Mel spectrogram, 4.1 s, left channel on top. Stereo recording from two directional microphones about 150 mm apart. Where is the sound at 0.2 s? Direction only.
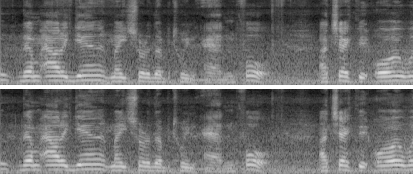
15° right (ahead or behind).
